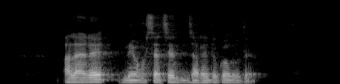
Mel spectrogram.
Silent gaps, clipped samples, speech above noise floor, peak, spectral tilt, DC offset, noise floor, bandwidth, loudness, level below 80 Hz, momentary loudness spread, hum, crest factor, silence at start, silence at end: none; under 0.1%; 48 dB; -8 dBFS; -6.5 dB/octave; under 0.1%; -73 dBFS; 11.5 kHz; -26 LUFS; -52 dBFS; 12 LU; none; 18 dB; 0.65 s; 0.85 s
